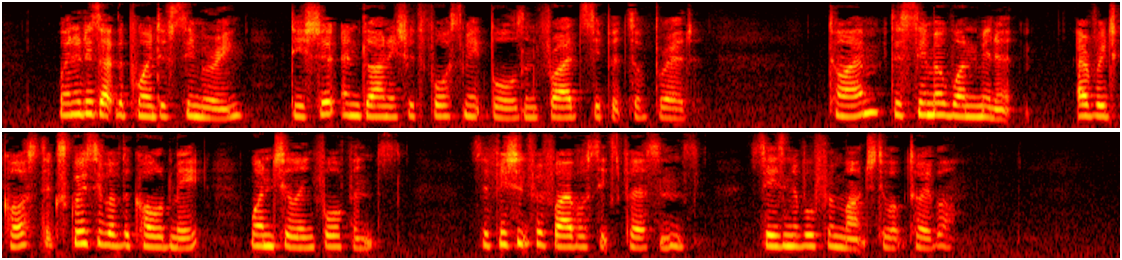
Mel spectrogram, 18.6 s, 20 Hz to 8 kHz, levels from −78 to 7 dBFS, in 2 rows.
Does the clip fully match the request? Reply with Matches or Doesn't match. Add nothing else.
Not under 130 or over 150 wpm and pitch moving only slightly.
Matches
